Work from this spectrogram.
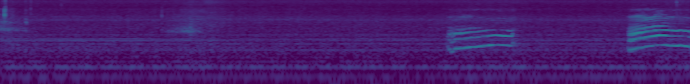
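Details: Ginger, a female pet cat, mumbling while playing fetch with her favourite toy indoors; two short harmonic meows, each rising then dipping slightly, about two seconds apart, over a steady low room hum.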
